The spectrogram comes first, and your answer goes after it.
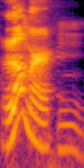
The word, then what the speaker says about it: plumber: But when it says plumber, you don't pronounce the B.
